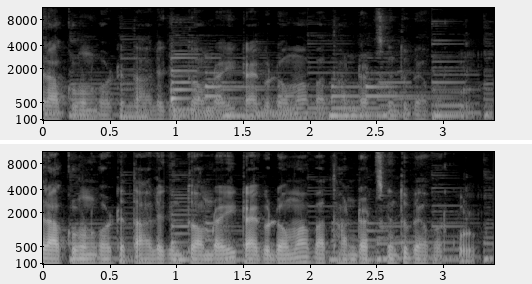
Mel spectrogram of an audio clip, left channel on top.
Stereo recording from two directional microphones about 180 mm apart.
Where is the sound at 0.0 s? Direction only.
30° right (ahead or behind).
